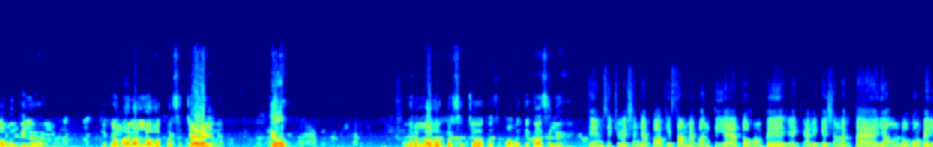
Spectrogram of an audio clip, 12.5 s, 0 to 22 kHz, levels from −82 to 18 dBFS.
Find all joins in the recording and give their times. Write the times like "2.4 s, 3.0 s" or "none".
7.8 s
